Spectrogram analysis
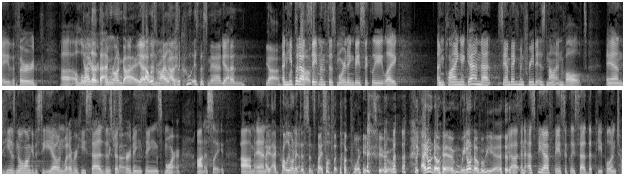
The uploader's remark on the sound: Live from TC Crypto. We tore up the script for our Thursday episode this week, which we recorded live on stage at our TechCrunch Crypto conference in Miami.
